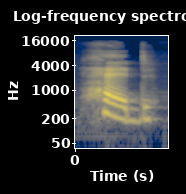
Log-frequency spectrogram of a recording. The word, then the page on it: head: British English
